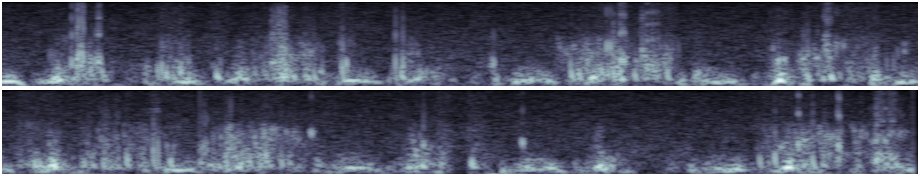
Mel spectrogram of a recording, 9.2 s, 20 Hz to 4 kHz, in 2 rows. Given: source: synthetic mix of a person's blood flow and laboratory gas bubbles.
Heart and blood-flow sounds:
Doppler ultrasound of blood flow; precordium
0.24-0.59 s: bubbles
0.79-1.00 s: bubbles
1.06-1.17 s: bubbles
1.27-1.79 s: bubbles
1.97-2.17 s: bubbles
2.46-2.52 s: bubbles
2.79-3.42 s: bubbles
3.48-3.54 s: bubbles
3.85-4.58 s: bubbles
4.66-4.92 s: bubbles
5.00-5.50 s: bubbles
5.60-6.19 s: bubbles
6.65-6.86 s: bubbles
6.93-7.04 s: bubbles
7.19-7.25 s: bubbles
8.36-9.14 s: bubbles
From the record:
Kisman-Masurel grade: 232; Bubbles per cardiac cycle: several, 3 to 8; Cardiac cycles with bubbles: 50 to 99%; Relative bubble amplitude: moderate (0.250 to 0.450); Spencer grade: 3 (all of the cardiac periods contain showers or single bubble signals, but not dominating or overriding the cardiac motion signals); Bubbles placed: anywhere in the cardiac cycle

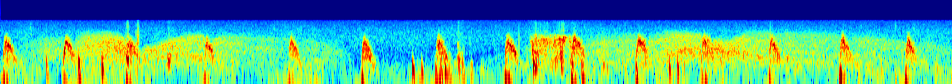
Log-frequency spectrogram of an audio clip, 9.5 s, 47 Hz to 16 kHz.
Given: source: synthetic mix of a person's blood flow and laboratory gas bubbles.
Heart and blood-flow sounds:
Doppler ultrasound of blood flow; subclavian vein
1.25-1.31 s: bubbles
1.66-1.75 s: bubbles
4.56-4.65 s: bubbles
5.29-5.78 s: bubbles
From the record:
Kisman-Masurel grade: 122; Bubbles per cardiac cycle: 1 to 2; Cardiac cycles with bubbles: 10 to 50%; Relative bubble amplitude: moderate (0.250 to 0.450); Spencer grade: 2 (many but less than half of the cardiac periods contain bubble signals, singularly or in groups); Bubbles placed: anywhere in the cardiac cycle

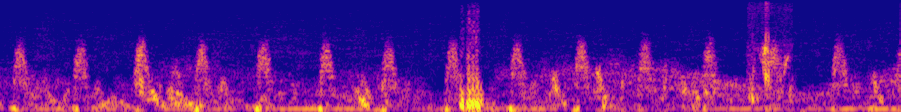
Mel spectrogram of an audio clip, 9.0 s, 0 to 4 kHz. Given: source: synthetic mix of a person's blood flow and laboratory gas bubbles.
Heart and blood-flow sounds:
Doppler ultrasound of blood flow; subclavian vein
7.48-7.95 s: bubbles
From the record:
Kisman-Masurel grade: 123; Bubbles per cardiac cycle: 1 to 2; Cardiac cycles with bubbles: 10 to 50%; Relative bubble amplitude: loud (0.450 to 0.775); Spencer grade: 2 (many but less than half of the cardiac periods contain bubble signals, singularly or in groups); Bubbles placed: anywhere in the cardiac cycle

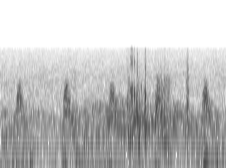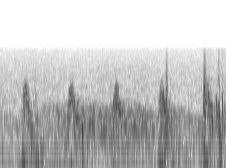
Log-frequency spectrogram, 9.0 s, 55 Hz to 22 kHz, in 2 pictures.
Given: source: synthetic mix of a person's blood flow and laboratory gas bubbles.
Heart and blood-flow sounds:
Doppler ultrasound of blood flow; subclavian vein
2.51-2.97 s: bubbles
3.08-3.42 s: bubbles
8.61-9.04 s: bubbles
From the record:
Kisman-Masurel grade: 223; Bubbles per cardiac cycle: several, 3 to 8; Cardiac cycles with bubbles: 10 to 50%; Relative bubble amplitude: loud (0.450 to 0.775); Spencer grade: 2 (many but less than half of the cardiac periods contain bubble signals, singularly or in groups); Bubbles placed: anywhere in the cardiac cycle

